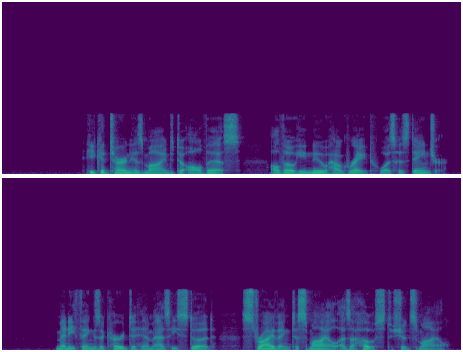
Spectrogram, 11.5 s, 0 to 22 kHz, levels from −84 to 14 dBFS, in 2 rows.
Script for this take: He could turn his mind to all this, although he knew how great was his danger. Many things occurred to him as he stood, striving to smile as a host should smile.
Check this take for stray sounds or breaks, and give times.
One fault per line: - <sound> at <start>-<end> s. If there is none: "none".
none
